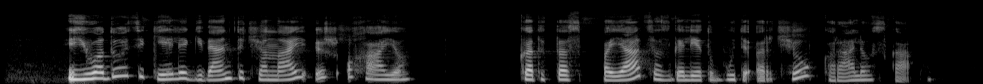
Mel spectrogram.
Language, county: Lithuanian, Alytus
